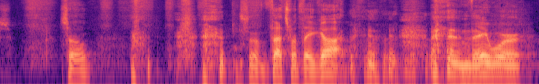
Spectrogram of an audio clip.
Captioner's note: laughs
